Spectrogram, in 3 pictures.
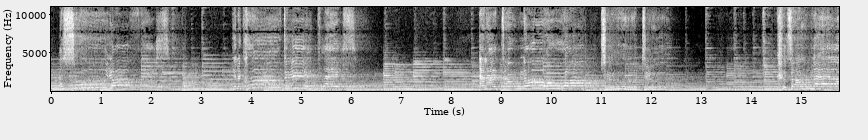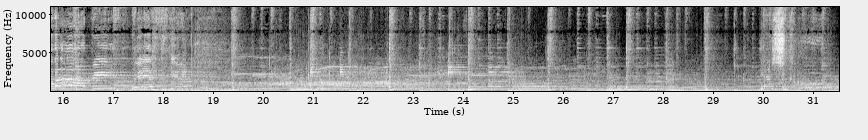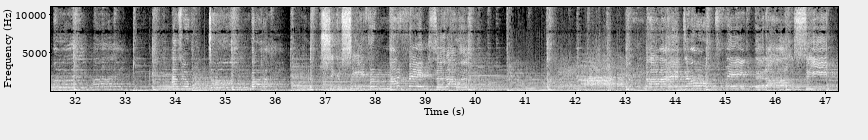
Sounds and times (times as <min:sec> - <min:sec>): Male singing: 0:00.0 - 0:02.4, 0:03.6 - 0:06.2, 0:08.6 - 0:12.5, 0:14.5 - 0:18.8, 0:29.9 - 0:33.2, 0:33.8 - 0:36.3, 0:36.9 - 0:40.1, 0:43.0 - 0:47.2
Music: 0:00.0 - 0:47.2.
